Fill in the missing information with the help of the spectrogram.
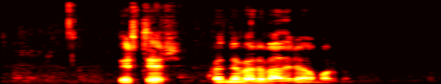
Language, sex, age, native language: Icelandic, male, 40-49, Icelandic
